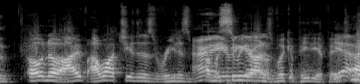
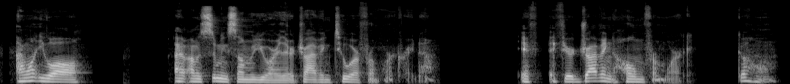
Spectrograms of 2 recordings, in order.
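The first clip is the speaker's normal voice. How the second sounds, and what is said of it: Sultry, seductive voice. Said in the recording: “You're getting all sexy with this. I am getting all sexy. ... Sexy voice.”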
